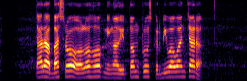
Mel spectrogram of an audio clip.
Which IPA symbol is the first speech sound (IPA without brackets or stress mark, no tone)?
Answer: t̪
